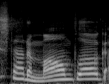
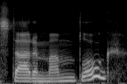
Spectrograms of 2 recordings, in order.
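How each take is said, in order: First: Mom is said with an American accent. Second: Mum is said with a non-American accent.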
